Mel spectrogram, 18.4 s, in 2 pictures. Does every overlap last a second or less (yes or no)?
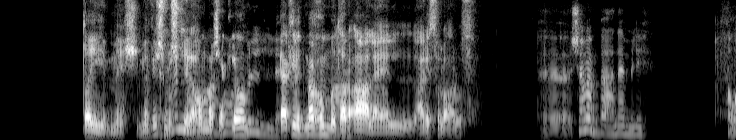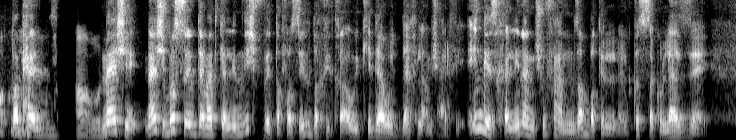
no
